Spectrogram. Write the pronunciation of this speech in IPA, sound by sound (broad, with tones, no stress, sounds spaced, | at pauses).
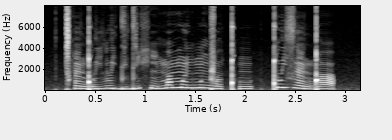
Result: ǀʰ æ̃˧˩ ŋ͡ǃ u˩˧ j l u˧˩ j d̪ i˧˩ d i˥ x ĩ˩˧ m ɒ˥ m õ˥ d m ũ˥˧ ŋ͡ǁ o˧˩ ǃʰ ũ˧ | ǃ u˥ j z æ̃˧˩ ŋ͡ǃ ɒ˧˩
